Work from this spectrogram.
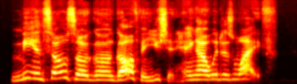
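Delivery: ordinary delivery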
